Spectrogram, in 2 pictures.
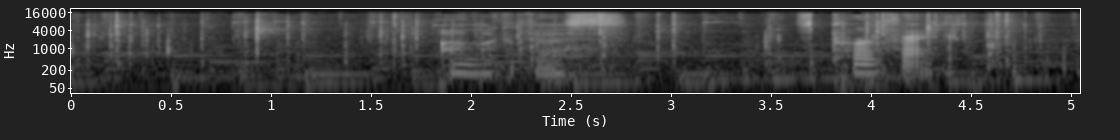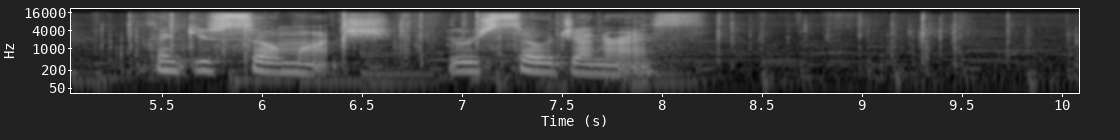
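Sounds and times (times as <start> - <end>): plastic packaging clicks and taps: 0.0 - 7.4, 8.0 - 10.0
faint background music: 0.0 - 10.0.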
